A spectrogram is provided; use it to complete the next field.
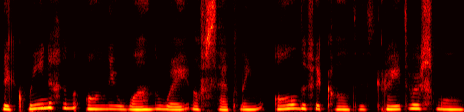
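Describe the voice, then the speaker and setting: A soft-spoken, whispering woman with a gentle tone at a moderate pace, in a dry, close sound with no echo. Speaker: VTuber and ASMR reader. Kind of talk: soft-spoken ASMR bedtime story reading. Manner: soft-spoken, gentle, whispery.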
